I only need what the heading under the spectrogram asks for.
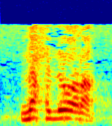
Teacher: فالذال حرف منفتح ولا بد من الحذر من إطباقه · Term: انفتاح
